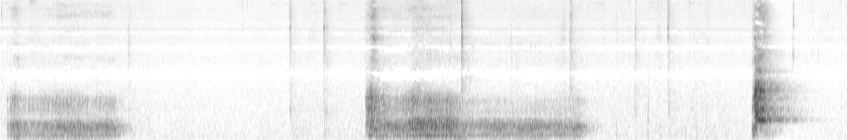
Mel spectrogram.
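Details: Shih Tzu. A Shih Tzu gives two drawn-out, throaty growls with a steady rumble, separated by a pause. It ends with a single short, sharp bark meant to warn off a squirrel.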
